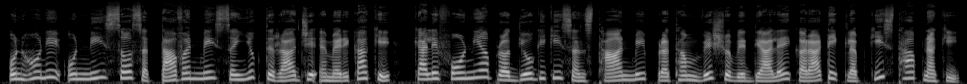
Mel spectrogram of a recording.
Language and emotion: Hindi, neutral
